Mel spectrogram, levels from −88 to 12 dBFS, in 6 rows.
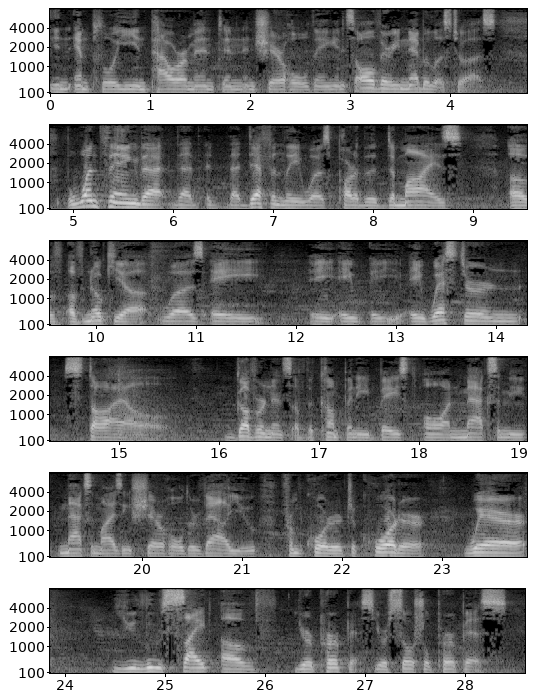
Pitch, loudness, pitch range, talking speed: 115 Hz, -16 LUFS, 110-120 Hz, 125 wpm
